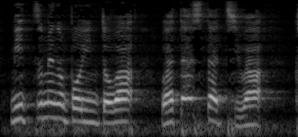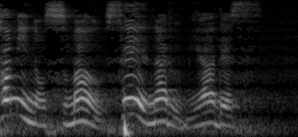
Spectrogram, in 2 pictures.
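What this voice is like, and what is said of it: Stern voice that sounds angry. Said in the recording (Japanese): “My wife's voice, she's not angry. ... 私怒ってるみたいに聞こえますか? ... いつもこの声で”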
